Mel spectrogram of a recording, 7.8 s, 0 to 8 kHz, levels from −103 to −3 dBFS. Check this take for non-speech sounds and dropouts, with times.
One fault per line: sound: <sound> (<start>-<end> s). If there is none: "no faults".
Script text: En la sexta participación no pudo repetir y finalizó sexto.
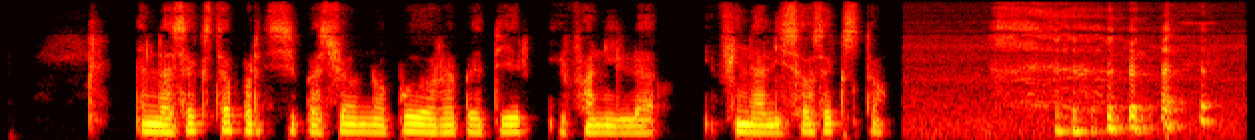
sound: laugh (6.2-7.7 s)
